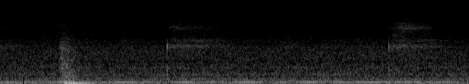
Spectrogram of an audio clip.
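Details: A sleeping stray cat gives a low, steady rumbling snore with one sharp snort near the start; the snoring is unusually loud for a cat.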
